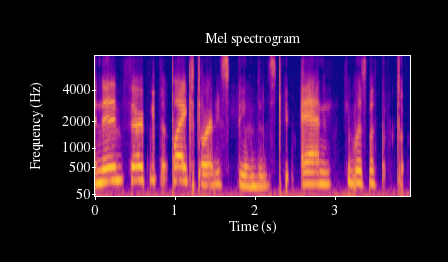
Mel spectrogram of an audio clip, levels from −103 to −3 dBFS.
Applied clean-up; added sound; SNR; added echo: neural diffusion model UNIVERSE++.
